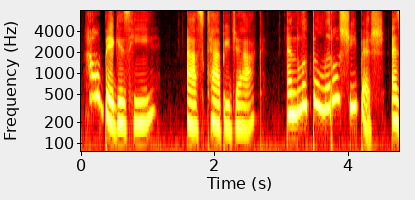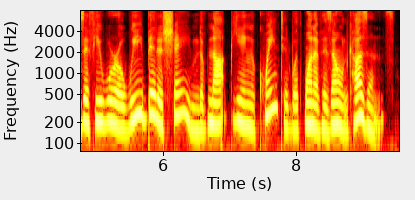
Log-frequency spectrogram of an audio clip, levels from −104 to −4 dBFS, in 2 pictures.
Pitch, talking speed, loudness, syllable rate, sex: 215 Hz, 190 wpm, -19 LUFS, 5.0 syllables/s, female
